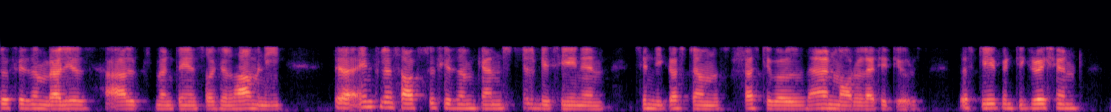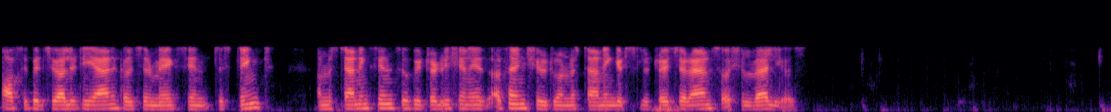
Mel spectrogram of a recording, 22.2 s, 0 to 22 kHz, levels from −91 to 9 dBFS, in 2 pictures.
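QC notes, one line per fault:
throughout: G.729 codec. Nothing above 4 kHz is present, and the speech has the slightly rough, synthetic grain of a coder that rebuilds each 10 ms frame from a vocal tract filter, a pitch predictor and a few pulses. That fits the 8 kbit/s G.729A variant, and the damage is plainly audible. Unlike an ordinary narrowband telephone filter, the roughness sits inside the voice itself, not just in the missing top end.
5.16–5.33 s, 15.52–15.60 s, 20.24–20.26 s: VoIP packet loss concealed by the speech codec. About 60 ms of audio is lost at the first point, which fits three 20 ms packets, and about 20 ms is lost at each of the other two. The decoder extends its last pitch and filter at falling gain, so the sound smears into a buzzy tone or coloured noise that fades instead of cutting to silence. The voice stays weak for a short while after each gap before recovering, which separates this from a plain dropout or click.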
